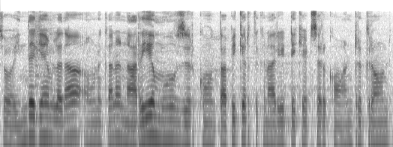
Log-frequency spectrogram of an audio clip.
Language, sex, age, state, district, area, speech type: Tamil, male, 18-30, Tamil Nadu, Salem, urban, spontaneous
